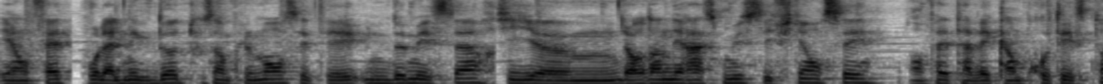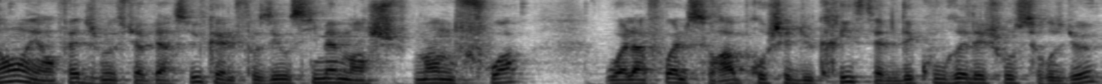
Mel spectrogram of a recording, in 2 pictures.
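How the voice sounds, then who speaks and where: Speaking very fast, this man keeps a medium pitch and fairly even intonation. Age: 20s. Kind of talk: interview testimony. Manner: hesitant, many fillers.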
